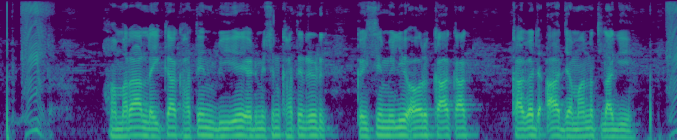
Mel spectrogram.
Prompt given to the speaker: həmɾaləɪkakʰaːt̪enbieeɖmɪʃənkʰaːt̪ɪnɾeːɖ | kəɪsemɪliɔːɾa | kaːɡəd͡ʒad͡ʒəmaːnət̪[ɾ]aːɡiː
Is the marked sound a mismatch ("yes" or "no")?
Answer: yes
